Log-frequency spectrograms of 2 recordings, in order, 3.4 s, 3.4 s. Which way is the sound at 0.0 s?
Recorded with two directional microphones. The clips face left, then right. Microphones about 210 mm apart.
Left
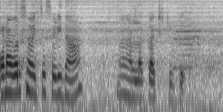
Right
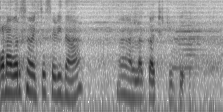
Centre (ahead or behind).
